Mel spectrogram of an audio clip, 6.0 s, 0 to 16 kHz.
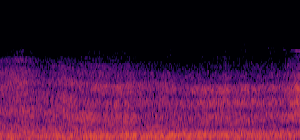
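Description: An airliner touches down on runway 17 left at Austin Bergstrom, its engines giving a loud, continuous broadband roar that holds steady throughout.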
